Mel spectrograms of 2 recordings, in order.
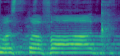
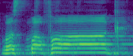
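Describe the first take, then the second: First: The word ends on a bare k sound. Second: The word ends on a bare k sound.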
